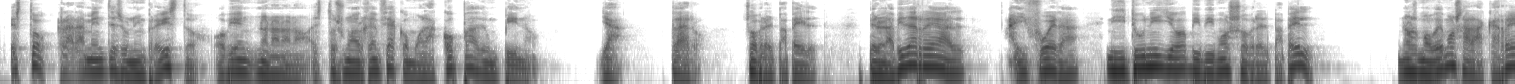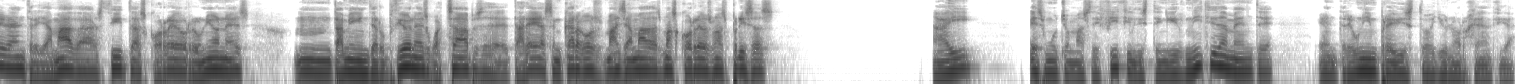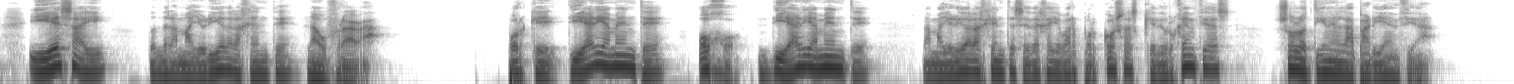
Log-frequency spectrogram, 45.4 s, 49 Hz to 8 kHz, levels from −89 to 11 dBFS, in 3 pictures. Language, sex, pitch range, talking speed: Spanish, male, 90-125 Hz, 140 wpm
